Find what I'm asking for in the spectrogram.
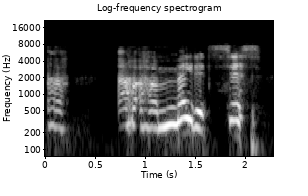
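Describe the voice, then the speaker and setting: A woman acts a scared young male fugitive in a radio drama, stammering and desperate. The voice is high and sharply bright. It sounds close and dry, though a little muffled. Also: dry recording, exaggerated voice. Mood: scared, faltering. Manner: halting, stammering, pleading. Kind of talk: old-time radio melodrama acting.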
